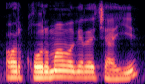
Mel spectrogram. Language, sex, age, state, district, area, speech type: Urdu, male, 18-30, Delhi, South Delhi, urban, spontaneous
